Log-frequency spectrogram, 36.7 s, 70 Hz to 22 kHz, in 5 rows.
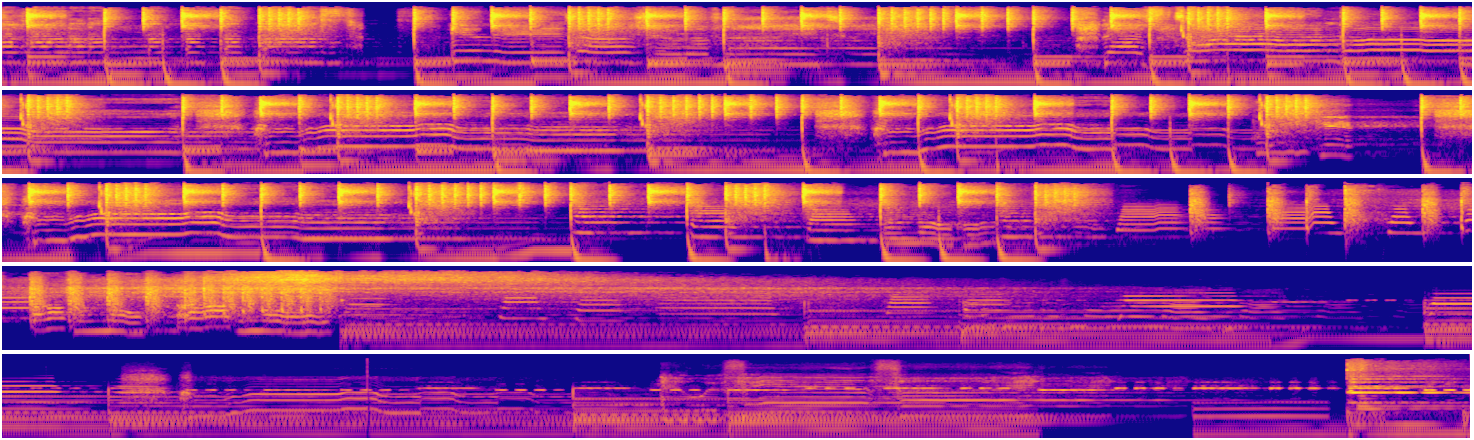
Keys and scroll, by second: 7.1-8.5 typing, 12.7-13.4 typing, 21.5-22.7 typing, 23.8 ctrl+a, 29.0-30.0 typing, 30.7 ctrl+a, 35.9-36.5 typing.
